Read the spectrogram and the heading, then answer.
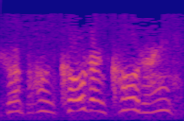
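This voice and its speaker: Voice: mid-range voice, steady tone, a little fast, natural voice. A performer playing a timid, chatty young street boy in an old radio drama, slangy and plaintive. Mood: chatty, hurt. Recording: muffled, hissy old radio recording.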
